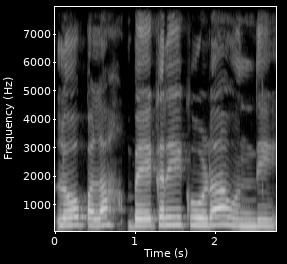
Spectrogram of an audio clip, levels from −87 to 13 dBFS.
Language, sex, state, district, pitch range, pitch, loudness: Telugu, female, Andhra Pradesh, Annamaya, 250-275 Hz, 265 Hz, -13 LUFS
